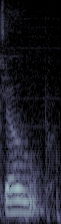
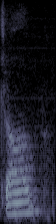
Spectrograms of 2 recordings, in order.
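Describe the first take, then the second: First: It is said in an American pronunciation. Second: It is said in a non-American pronunciation.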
